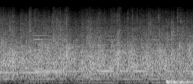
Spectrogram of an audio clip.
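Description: Wedding guests applaud the bride and groom, a dense, steady clapping from a crowd that stays loud throughout, with a low hum underneath and no talk.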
